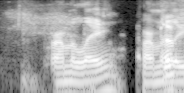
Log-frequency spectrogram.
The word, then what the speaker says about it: Parmalee: right yeah that's but actually how do you say it if you're from there you would there's no way you'd pronounce that right so parmalay everybody's on the same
